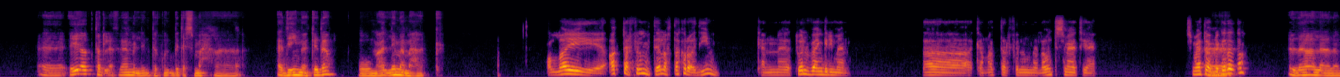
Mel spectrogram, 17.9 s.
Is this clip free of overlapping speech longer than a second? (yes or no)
yes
